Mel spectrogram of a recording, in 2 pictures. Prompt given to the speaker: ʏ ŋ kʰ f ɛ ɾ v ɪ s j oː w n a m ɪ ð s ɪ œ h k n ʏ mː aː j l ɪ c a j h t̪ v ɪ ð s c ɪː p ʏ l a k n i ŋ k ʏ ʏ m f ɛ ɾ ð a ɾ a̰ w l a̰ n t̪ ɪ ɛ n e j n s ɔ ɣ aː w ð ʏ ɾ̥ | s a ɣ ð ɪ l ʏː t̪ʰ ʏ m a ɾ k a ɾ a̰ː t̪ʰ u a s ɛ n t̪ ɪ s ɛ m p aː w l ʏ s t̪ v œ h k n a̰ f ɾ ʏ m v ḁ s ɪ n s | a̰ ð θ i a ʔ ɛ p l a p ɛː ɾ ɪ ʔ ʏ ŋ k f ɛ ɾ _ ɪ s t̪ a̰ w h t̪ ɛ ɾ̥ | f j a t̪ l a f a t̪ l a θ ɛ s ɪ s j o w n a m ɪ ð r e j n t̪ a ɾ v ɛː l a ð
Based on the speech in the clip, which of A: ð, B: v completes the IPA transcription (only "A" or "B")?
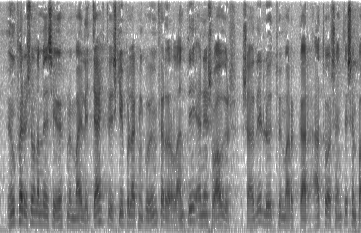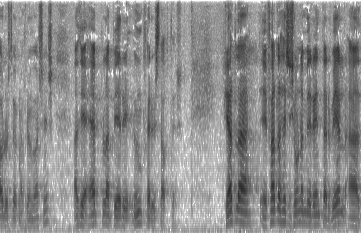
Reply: B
